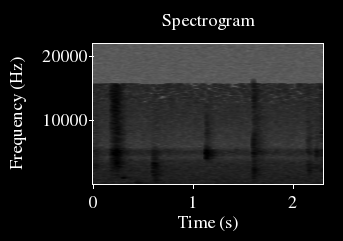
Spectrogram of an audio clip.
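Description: Faint clicks of a whiteboard marker and its cap being handled, about four small ticks in two seconds, over quiet room tone.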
